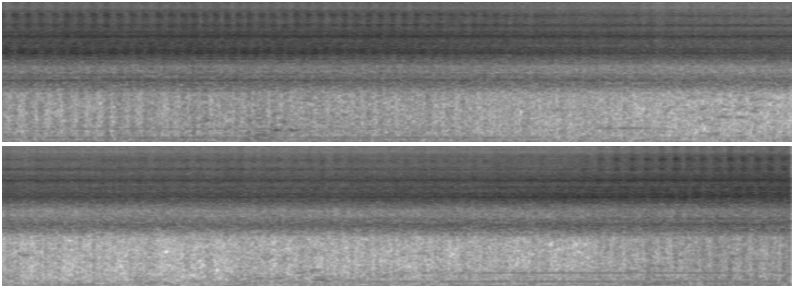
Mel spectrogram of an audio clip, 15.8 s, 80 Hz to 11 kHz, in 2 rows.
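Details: Cicadas fill the track with an unbroken high, hissing buzz in a 432Hz relaxation mix. Fast rhythmic pulsing shows at the start and again near the end, and the middle is slightly quieter.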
